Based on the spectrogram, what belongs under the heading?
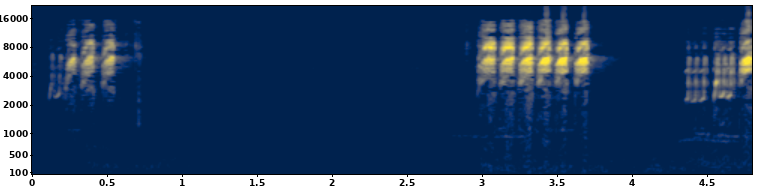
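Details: Flamboyan bird in tight ngebren song for training other birds: a short burst of quick buzzy pulses, a two-second pause, then a longer series of about seven loud rasping notes and the start of another.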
